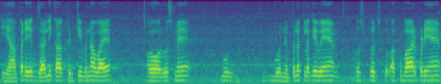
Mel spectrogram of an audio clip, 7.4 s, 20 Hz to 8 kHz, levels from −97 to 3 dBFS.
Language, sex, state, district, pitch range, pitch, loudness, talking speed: Hindi, male, Rajasthan, Bikaner, 135-160 Hz, 150 Hz, -15 LUFS, 165 wpm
